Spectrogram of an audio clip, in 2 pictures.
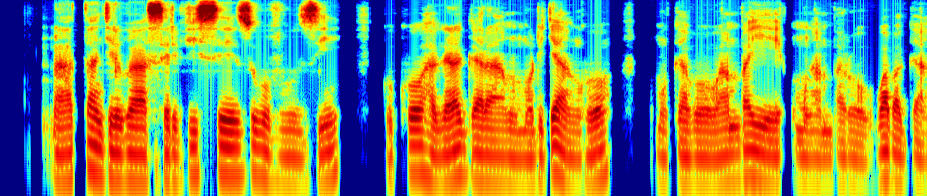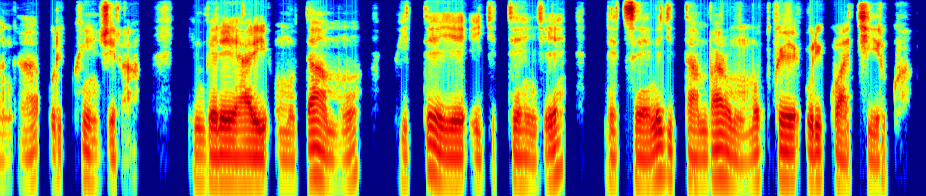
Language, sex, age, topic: Kinyarwanda, male, 25-35, finance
